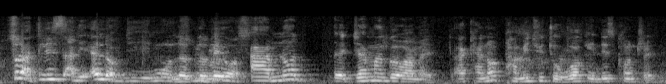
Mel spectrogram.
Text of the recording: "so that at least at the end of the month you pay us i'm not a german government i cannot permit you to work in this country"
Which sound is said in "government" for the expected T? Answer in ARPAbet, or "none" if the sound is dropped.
none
